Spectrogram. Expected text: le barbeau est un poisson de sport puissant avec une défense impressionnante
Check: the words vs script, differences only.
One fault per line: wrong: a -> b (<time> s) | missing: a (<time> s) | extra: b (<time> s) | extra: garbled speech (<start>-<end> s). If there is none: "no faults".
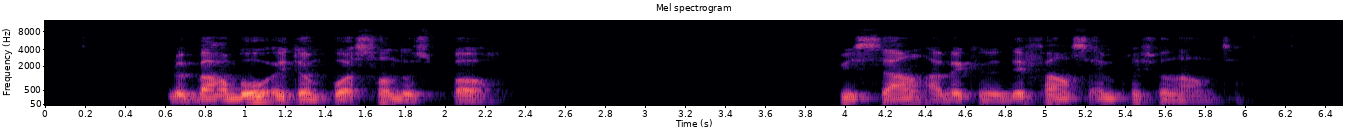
no faults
